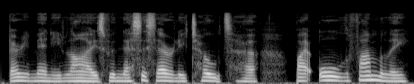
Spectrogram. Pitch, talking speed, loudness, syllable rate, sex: 160 Hz, 160 wpm, -16 LUFS, 5.6 syllables/s, female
